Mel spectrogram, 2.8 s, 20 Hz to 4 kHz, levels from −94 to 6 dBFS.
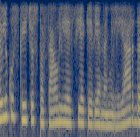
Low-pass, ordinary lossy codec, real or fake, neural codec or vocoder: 3.6 kHz; Opus, 16 kbps; real; none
